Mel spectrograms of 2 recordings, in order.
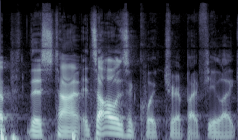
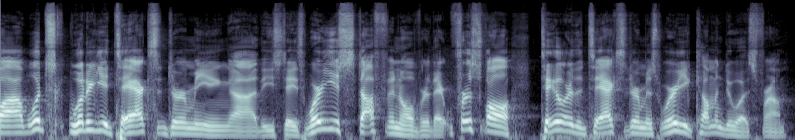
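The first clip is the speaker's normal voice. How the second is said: folksy radio host, pitched higher; Northwoods radio host; 4 semitones higher than usual. Acted. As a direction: welcome listeners like a backwoods radio show host. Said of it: "I'm the host of Northwoods Radio".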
